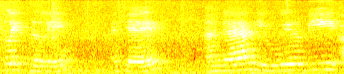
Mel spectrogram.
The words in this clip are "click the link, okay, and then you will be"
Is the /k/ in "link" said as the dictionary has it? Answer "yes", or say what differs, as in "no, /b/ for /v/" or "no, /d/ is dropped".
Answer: no, /k/ is dropped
